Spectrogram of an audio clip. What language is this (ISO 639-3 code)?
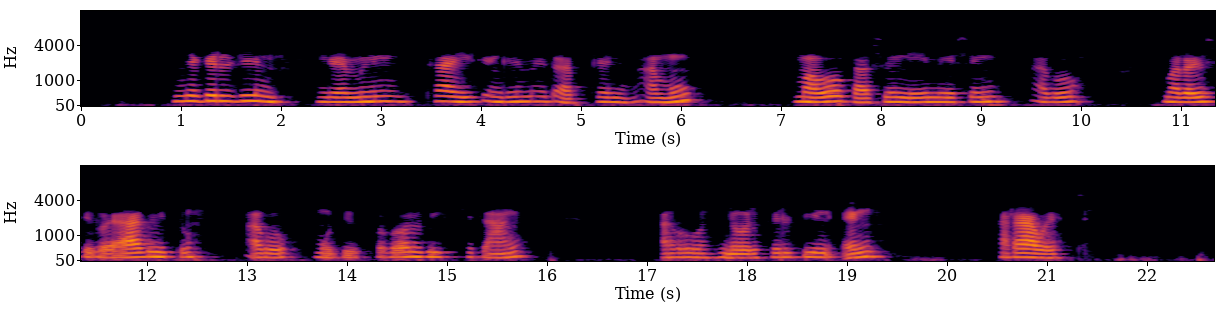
kln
